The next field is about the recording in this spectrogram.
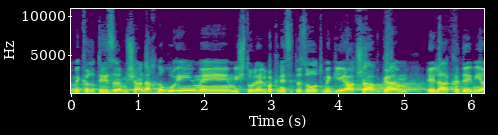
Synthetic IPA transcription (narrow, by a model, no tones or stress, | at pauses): mekaʁtizemʃeanaχnuʁo̞immiʃtole̞lbakne̞set̪azo̞t̪meɡiaːχʃavɡamʔelaːkade̞mja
